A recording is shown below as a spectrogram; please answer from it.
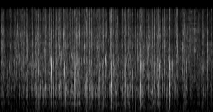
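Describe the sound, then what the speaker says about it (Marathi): Children and an audience at a school fun-games event clap in scattered, uneven bursts to welcome the runners, with the applause fairly faint and sparse rather than a full ovation. "टाळ्या वाजवून स्वागत करा"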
